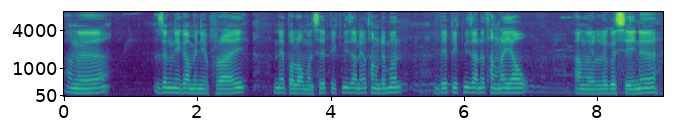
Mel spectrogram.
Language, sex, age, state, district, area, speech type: Bodo, male, 60+, Assam, Baksa, urban, spontaneous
